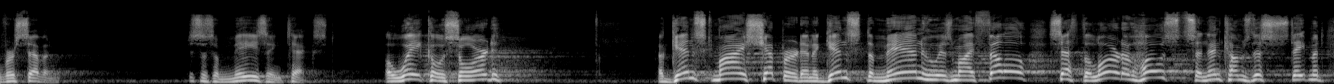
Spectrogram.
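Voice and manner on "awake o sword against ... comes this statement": slow, high, ringing scripture reading; scripture proclaimed. Acted. Preacher reading God's call to the sword aloud, slow and ringing. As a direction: declaim God's command like a herald.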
